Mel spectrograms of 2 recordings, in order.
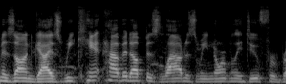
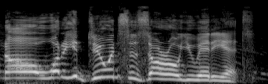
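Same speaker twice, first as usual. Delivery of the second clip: loud, frustrated shout at the screen; angry yell; 11 semitones higher, 8 dB louder than usual. Real, not acted. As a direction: scold him loudly in disbelief. Yelling at a wrestler on screen.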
